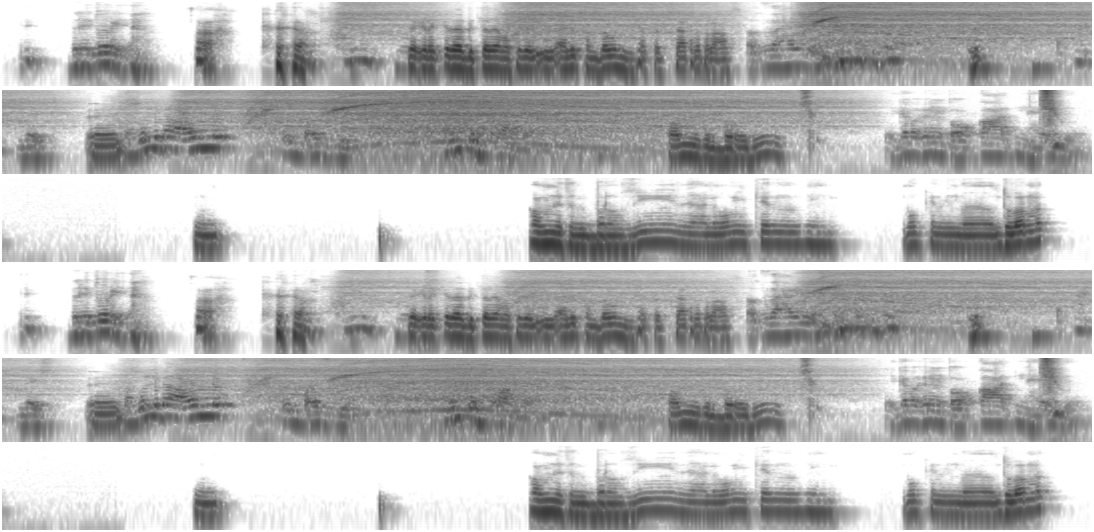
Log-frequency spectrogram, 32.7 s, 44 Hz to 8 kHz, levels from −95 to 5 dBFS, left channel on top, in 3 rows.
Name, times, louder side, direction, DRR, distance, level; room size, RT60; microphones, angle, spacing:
voice 1, 0.7-1.5 3.0-3.1 3.4-4.3 7.4-9.0 9.7-9.9 10.3-10.4 10.7-11.4 12.1-13.3 13.7-14.5 15.3-16.4 16.8-17.0 19.7-21.8, right 1 dB, 40° right, 3.6 m, -33 dB
voice 2, 1.9-2.2 2.6-3.0 4.1-7.3 8.2-8.3 9.7-10.2 11.7-12.1 17.5-18.7 23.7-24.0 27.1-30.1 30.8-32.2, left 2 dB, 30° left, 0.4 m, -26 dB
Drill, 3.2-4.3 4.9-7.2 7.8-11.5 12.0-19.5, left 6 dB, 60° left, 4.1 m, -31 dB
Sneeze, 18.9-19.1 21.2-21.5, left 2 dB, 10° left, 0.9 m, -24 dB
11.5 x 5.5 x 4.3 m
head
